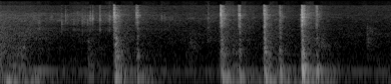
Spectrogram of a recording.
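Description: Quiet, close keystrokes on a computer keyboard, a few scattered clicks and short bursts of typing with brief pauses between them, no voices.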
